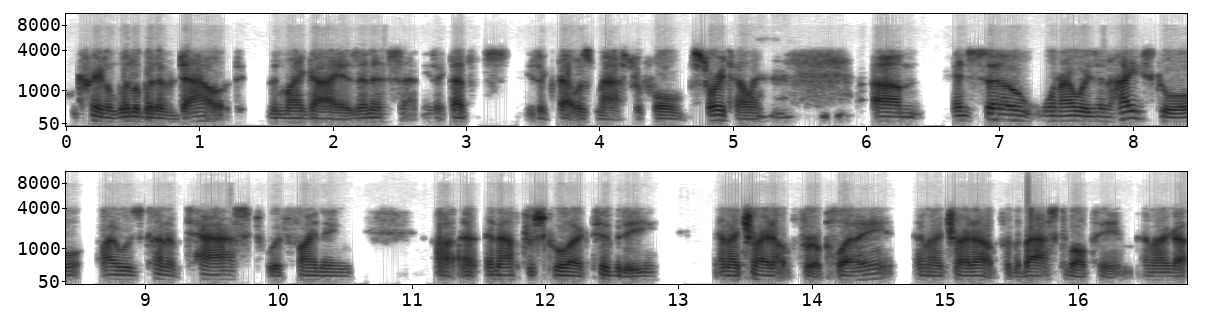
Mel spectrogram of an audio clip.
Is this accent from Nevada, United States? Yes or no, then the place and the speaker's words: yes; Reno, Nevada, United States; I'm actually from Nevada. So I was born in Reno, Nevada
